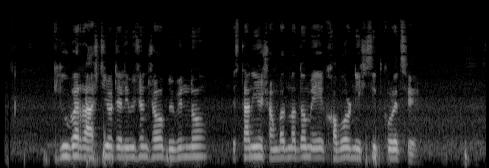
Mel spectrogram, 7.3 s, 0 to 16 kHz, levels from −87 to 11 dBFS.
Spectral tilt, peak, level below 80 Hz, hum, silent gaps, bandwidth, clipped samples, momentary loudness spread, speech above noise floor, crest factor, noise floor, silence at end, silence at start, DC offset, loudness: -6 dB/octave; -8 dBFS; -68 dBFS; none; none; 10.5 kHz; under 0.1%; 20 LU; 28 dB; 22 dB; -55 dBFS; 0.3 s; 0.65 s; under 0.1%; -28 LUFS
